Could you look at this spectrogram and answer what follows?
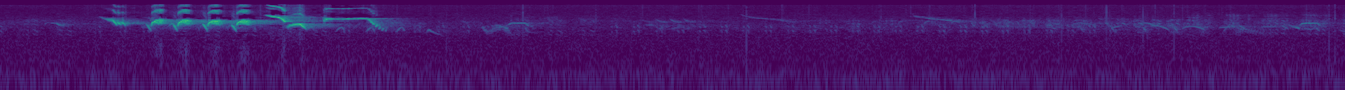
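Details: In the Matsalu reed beds, a Reed Bunting gives one brisk song phrase of six or so ringing, high notes in under two seconds, followed by faint distant bird calls and soft background hiss.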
